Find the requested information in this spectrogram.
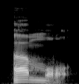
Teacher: امر را کو موٹا وقف کی صورت میں. ملانے کی صورت میں را باریک ہوگی اور نون تنوین کا یہاں کیا ہوگا؟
